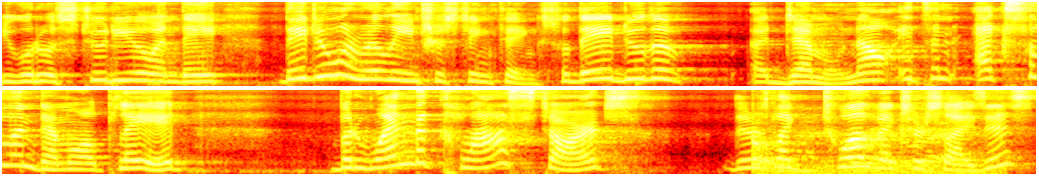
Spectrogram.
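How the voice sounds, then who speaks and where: A woman with an Indian accent speaks fairly quickly at a high pitch. Her pitch swings very widely. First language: Hindi. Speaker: conference speaker, educator. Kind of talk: conference talk.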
